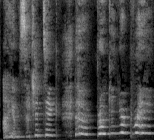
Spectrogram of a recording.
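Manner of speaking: high, loud wail breaking with laughter; cracking up. Retold or imitated. Reader quoting the funniest line she's read, cracking up. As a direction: squeal the quote out, helpless with amusement. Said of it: "I was cracking up".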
